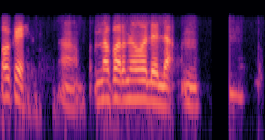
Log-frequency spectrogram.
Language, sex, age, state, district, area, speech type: Malayalam, female, 45-60, Kerala, Kannur, rural, conversation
